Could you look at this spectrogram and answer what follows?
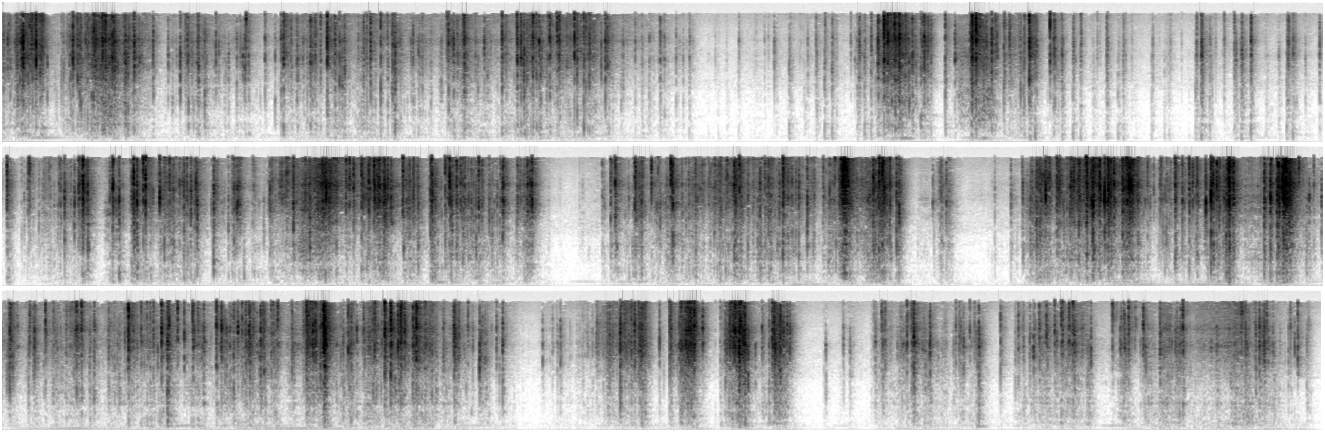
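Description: Clear plastic packaging bag crinkling and rustling as hands handle a ring binder inside it and work it out of the wrapping. It comes in irregular bursts with several short pauses.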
